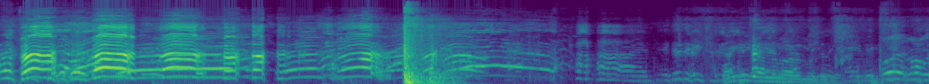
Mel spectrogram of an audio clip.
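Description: A single sharp Diwali firecracker bang bursts midway, close and loud, amid a young child's crying and whimpering and other voices talking before and after.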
